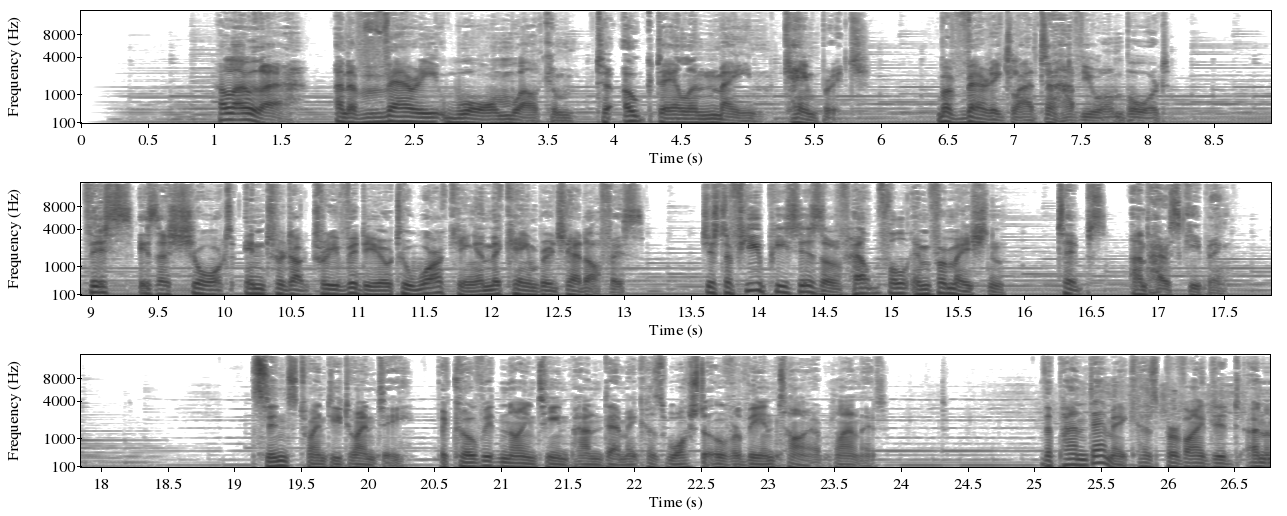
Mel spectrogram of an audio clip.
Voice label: english scottish corporate videos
